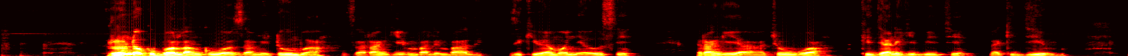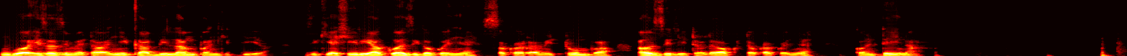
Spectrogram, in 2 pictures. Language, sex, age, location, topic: Swahili, male, 18-24, Nairobi, finance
